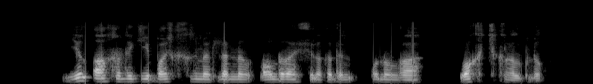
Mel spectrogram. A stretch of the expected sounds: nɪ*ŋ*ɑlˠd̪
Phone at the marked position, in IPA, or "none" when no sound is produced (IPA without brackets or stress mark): ŋ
